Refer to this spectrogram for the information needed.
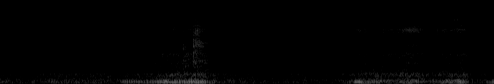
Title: The puppy snores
